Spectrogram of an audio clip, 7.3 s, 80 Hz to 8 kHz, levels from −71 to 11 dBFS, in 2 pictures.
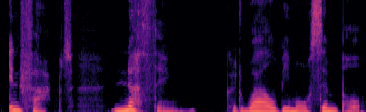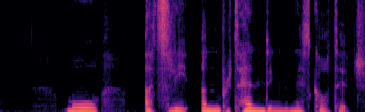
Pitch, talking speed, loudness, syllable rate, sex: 210 Hz, 105 wpm, -21 LUFS, 4.3 syllables/s, female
